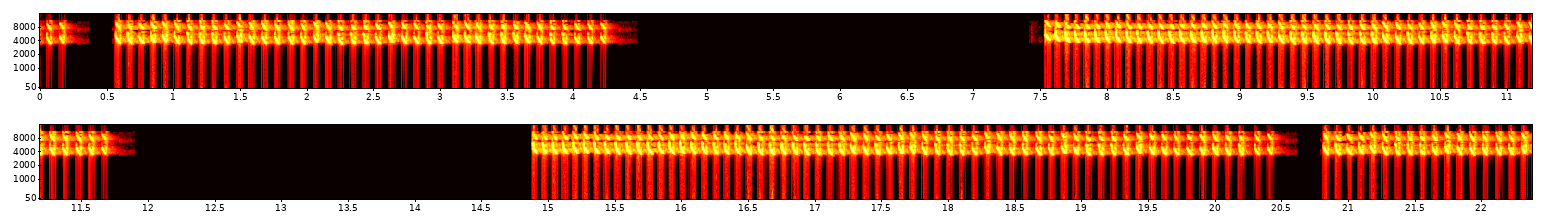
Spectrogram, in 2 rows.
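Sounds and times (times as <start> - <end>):
cililin chattering trills: 0.0 - 4.3, 7.5 - 11.8, 14.9 - 22.3.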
